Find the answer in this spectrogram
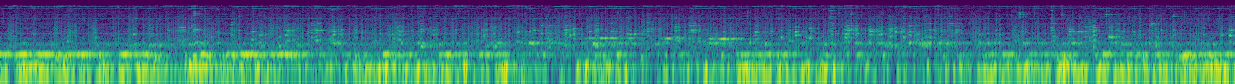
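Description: Faint ambience of a large event hall through the stage sound system: a low rumble with a steady faint hum, and scattered distant crowd noise.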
